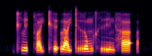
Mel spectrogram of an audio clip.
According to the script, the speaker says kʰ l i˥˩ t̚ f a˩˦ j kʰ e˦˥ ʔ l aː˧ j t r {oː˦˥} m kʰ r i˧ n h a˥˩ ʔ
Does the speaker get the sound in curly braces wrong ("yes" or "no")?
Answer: yes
